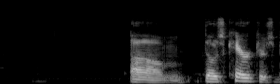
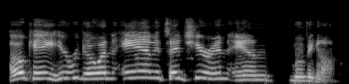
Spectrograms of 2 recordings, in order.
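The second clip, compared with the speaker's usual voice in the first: high, sing-song put-on voice; hammed-up high-pitched cameo reveal, easing down at the end; mock showy announcement; 13 semitones higher than usual.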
